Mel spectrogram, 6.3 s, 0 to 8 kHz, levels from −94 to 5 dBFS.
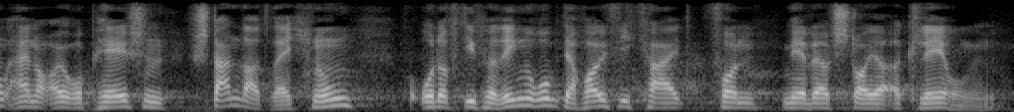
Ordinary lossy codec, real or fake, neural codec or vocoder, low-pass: none; fake; codec, 24 kHz, 1.2 kbps, DualCodec; 7.2 kHz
